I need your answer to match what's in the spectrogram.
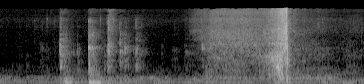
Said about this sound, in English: Save as, we're gonna go. Keyboard. C.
